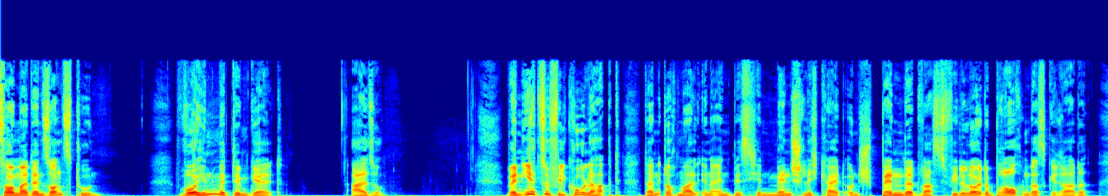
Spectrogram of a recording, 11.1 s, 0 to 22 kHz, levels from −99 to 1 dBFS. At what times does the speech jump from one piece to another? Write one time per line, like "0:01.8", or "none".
0:06.6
